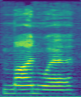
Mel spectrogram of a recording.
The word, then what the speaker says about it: Manwë: According to Tolkien's pronunciation guide, E's are pronounced as in were, so I'm trying to say Finwë, Manwë, Olme, Fëanor.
